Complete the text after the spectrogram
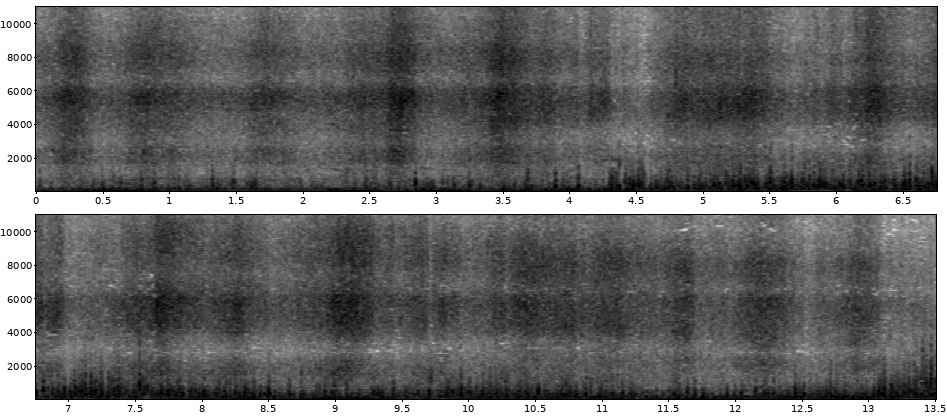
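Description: Water rushes and splashes against a moving boat's hull.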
